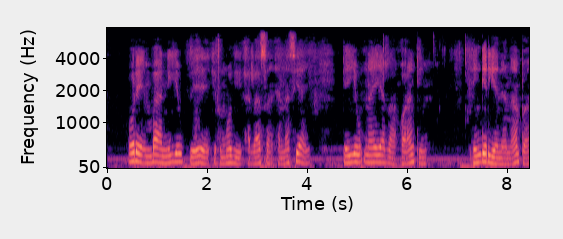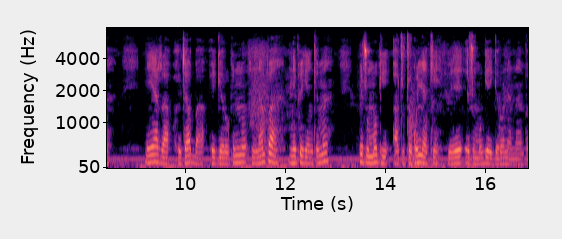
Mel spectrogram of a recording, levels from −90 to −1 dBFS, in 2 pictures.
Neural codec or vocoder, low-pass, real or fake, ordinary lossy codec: none; 7.2 kHz; real; AAC, 32 kbps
